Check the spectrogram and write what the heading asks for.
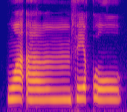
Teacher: حرف القاف کی ادائیگی زبان کے جڑ اور تالو کے نرم حصے سے ہے. قاف حروف التفخیم میں سے ہے، تو ہم یہ حرف کو موٹی آواز میں پڑھیں گے. · کلمت انفقو میں نون ساکن ہے، پھر حرف الفا ہے، یہاں حکم ہے اخفاء، تو ہم یہ حکم کو غنہ کے ساتھ ادا کریں گے. وَأَنفِقُوا حرف القاف کی ادائیگی زبان کے جڑ اور تالو کے نرم حصے سے ہے.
